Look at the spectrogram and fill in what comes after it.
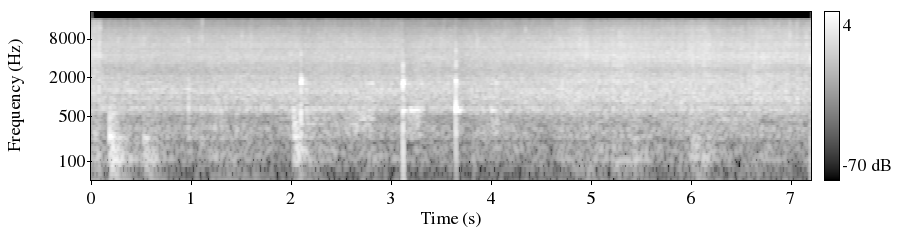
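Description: Diced chicken breast, carrot and onion sizzling in hot fat in a stainless steel frying pan while being stirred with a wooden spatula, as diced sweet pepper is scraped in off a wooden cutting board. Three short wooden knocks against the pan come a few seconds in.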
